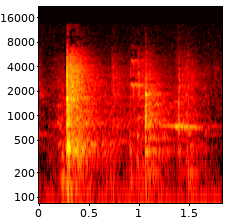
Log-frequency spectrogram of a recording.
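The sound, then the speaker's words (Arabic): A door is opened: a sharp clack of the latch, followed by a couple of softer knocks and a faint creak as it swings. Moderately loud, with no talking. “ها قد وصلنا أيها الضرير الحمد لله انتظر حتى أفتح الباب”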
